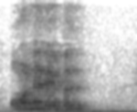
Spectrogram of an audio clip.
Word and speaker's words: honorable: H is silent here. O is prominent. Okay. Honorable.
